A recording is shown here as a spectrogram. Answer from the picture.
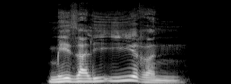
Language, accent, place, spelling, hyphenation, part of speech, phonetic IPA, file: German, Germany, Berlin, mesalliieren, me‧sal‧li‧ie‧ren, verb, [ˌmɛsaliˈiːʁən], De-mesalliieren.ogg
- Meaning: to misally; to marry beneath one's rank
